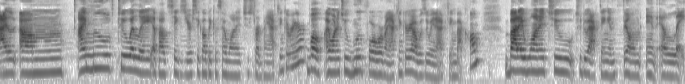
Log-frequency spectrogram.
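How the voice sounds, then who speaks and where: With audible room echo, a woman at medium pitch speaks at a moderate pace in a bright, sharp tone, her intonation fairly even but her loudness swinging widely. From Mexico. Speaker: YouTuber and actress. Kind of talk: casual Q&A vlog. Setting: home recording.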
